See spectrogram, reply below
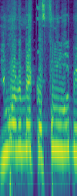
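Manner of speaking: put-on intense wrestler voice. Retelling how Rude grabbed her after breaking character: imitating Rude, intense. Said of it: "broke character and he's like".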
